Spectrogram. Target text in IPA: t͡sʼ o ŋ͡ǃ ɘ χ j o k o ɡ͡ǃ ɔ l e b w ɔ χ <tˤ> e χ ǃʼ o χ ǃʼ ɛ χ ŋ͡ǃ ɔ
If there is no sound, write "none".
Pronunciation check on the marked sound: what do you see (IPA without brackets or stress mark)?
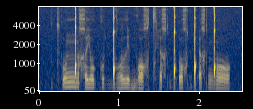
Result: tʰ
